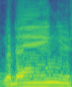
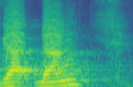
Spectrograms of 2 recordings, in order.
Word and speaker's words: Gatdang: It looks like Gadang or something, but it's pronounced Gatdang, and the little apostrophe is a glottal, so Gatdang. And if you can remember the Got Milk commercials, well, we got dung.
